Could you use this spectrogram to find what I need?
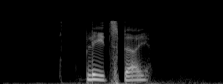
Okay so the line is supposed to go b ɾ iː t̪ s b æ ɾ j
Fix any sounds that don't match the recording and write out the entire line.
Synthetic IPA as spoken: b l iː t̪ s b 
